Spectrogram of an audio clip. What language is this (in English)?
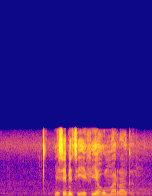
Southern Sotho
